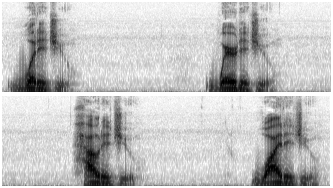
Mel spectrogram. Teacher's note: Assimilation may occur in order to connect did and you because the final D sound may blend together with the beginning Y sound in you and it's going to sound a little like J. It's almost like we're taking a J and we're putting it in between those two words. It's not something you need to force.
